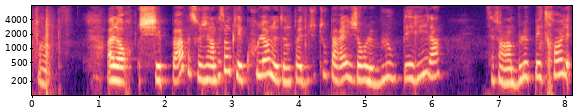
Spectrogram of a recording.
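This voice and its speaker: A woman's voice: medium pitch, mellow, husky. A young woman hosting a casual unboxing video, chatty and gushing with frequent fillers. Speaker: coloring channel host.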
